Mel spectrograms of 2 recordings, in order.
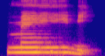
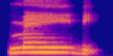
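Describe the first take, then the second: Both takes have the same delivery.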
